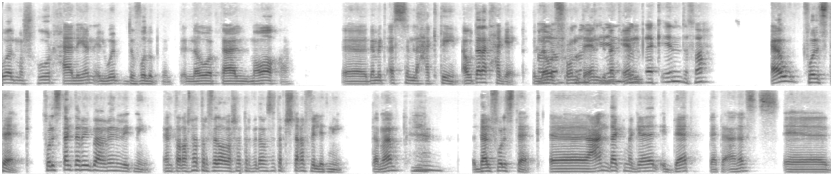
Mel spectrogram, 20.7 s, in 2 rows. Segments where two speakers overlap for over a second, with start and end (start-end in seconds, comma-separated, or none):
6.7-8.0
